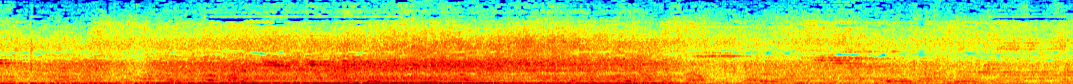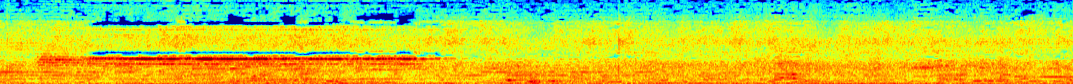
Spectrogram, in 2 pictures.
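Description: Café background: other people's voices, with a loud machine-like noise for about three seconds near the start and a high steady tone from about eight to ten seconds.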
